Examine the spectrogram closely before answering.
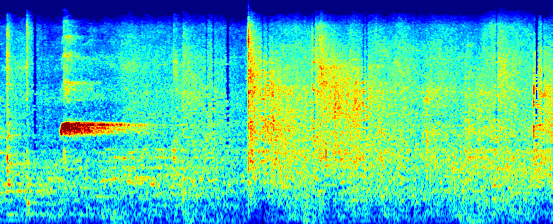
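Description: Ice hockey rink noise with one short, steady whistle blast about a second in, typical of a referee stopping play, and a sharp knock about three seconds in, like a stick or puck striking the boards, over a steady haze of arena noise and voices.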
